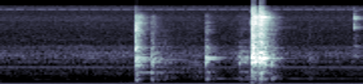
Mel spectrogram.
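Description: Aluminium rectangular tubing of a robot drive frame being handled and set down, making a few metallic clanks. The loudest comes about a second and a half in and rings briefly.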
